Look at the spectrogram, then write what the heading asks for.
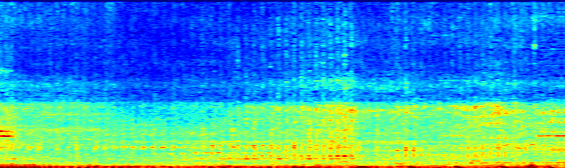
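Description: Small motorcycle engine idling close by, a steady low throb, under the noise of a busy street.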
